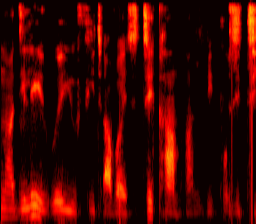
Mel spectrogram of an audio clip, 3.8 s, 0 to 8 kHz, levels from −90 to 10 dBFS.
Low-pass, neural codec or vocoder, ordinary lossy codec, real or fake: 7.2 kHz; none; none; real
